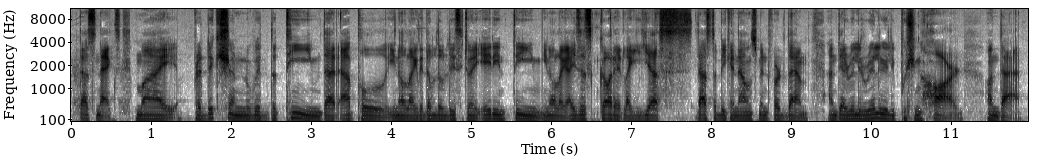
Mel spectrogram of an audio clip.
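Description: A man's voice: lowish voice, level tone, normal speed, few pauses, warm tone. A man from Nepal, a guest developer, chatting in an interview and tagging sentences with "right?" and "like". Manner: leans on "right?" and "like". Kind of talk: casual interview chat. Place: conference venue.

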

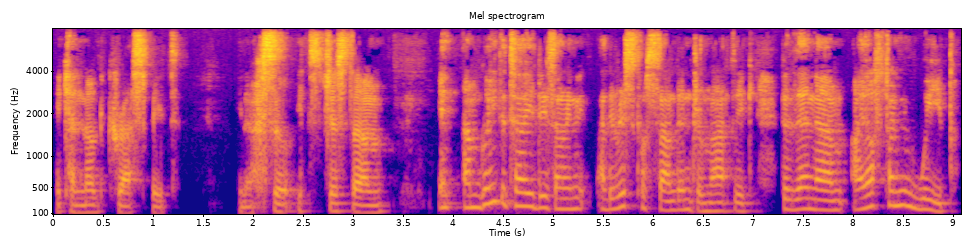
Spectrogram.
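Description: Nigerian male poet, Igbo native speaker, slightly husky, halting and thoughtful, dull lo-fi sound. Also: a little high, lively intonation. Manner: halting, many "um"s, searching for words. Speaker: poet, interview guest. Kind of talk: reflective interview conversation.

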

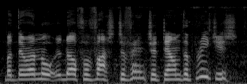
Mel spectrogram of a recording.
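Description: A man's voice: extremely high pitch, fast talker, a bit bright, slight background noise, pitched above the performer's own voice. A man voicing a greedy, cunning male orc grunt. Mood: scheming. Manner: grasping, cunning.

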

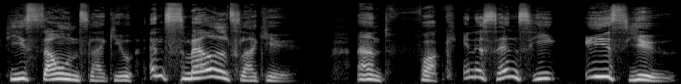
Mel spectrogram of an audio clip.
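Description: A woman's voice: mid-range voice, expressive, slow pace, dry recording. Woman acting a defensive supernatural male, muttering, snappish, evasive, foul-mouthed, storybook character, close dry recording. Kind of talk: fan fiction audiobook character voice.

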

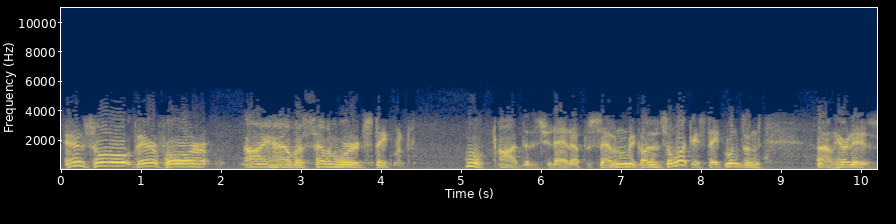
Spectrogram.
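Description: A man's voice: fairly high pitch, lively intonation, moderate pace, natural voice. An actor playing a genial, proud old wealthy father-in-law, jovial and ceremonious, in a 1970s radio drama. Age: older. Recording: dull lo-fi 1970s radio recording with hiss.

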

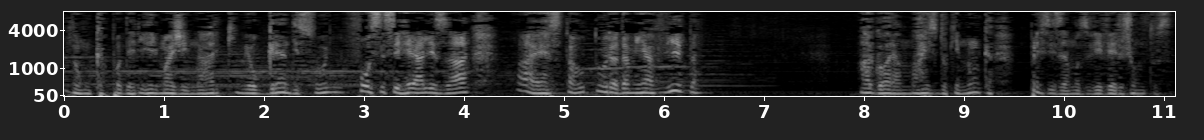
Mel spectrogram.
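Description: A man's voice: medium pitch, warm tone, close to an everyday voice. Man acting a devoted, earnest Brazilian husband. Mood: joyful, tender. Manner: earnest, tender, measured. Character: kind, devout, devoted middle-aged husband and expectant father. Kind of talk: Brazilian radio soap opera acting. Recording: music under the voice.

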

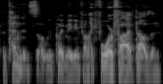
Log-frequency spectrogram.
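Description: A man in his twenties, a professional soccer player, chatting casually as a guest, relaxed and swearing freely. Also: low voice, brisk, husky. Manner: relaxed, swearing, animated when retelling. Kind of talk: casual chat.

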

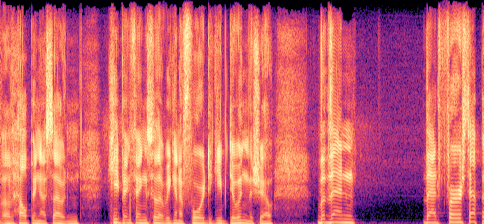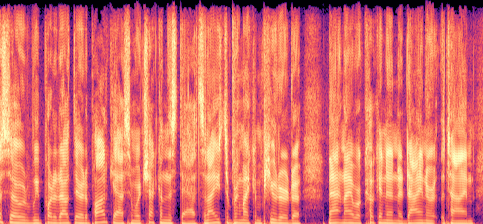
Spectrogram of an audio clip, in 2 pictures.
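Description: Chatty man with a smooth clear voice. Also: medium pitch, a bit bright, dry recording. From Boston area. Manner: storytelling, chatty with frequent restarts and laughs. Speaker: podcast host. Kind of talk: casual chat.

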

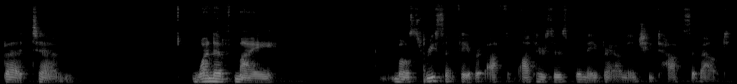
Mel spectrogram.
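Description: A woman with a low voice hosting a podcast, talking in a rambling, casual way with lots of "you know" and "um" asides. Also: measured pace, vocal fry, pauses often, breathy edge. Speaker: podcast host.

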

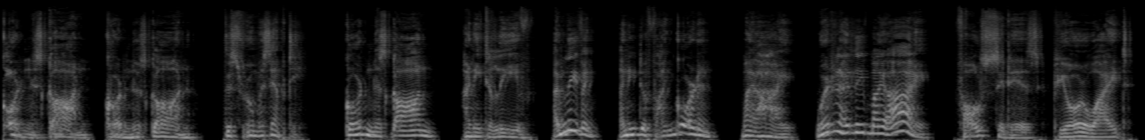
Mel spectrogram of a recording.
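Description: A man's voice: low-pitched, unhurried, few pauses, voice pushed up. A man voicing a frightened, confused old man in a horror audiobook, muttering and repeating himself in first person. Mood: frantic. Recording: roomy, distant echo.

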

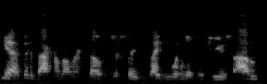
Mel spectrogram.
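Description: Fast-talking young man with a bright voice. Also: mid-range voice, little pitch movement, slightly rough, dry recording, poor audio. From Morocco. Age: young adult. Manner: casual, many "like" and "um" fillers. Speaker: student activist guest. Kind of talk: interview answers.

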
